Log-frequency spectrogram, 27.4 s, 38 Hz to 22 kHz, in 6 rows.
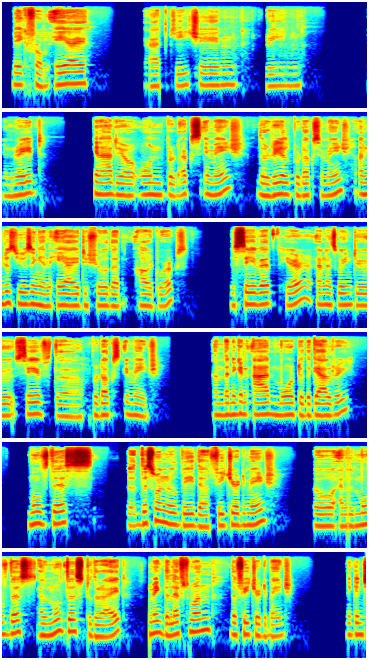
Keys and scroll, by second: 1.2-4.1 typing.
